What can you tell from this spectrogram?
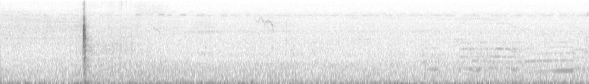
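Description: One sharp click from the spinning reel about a second in, over a low steady rumble of wind on the microphone; a few faint short tones come near the end.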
